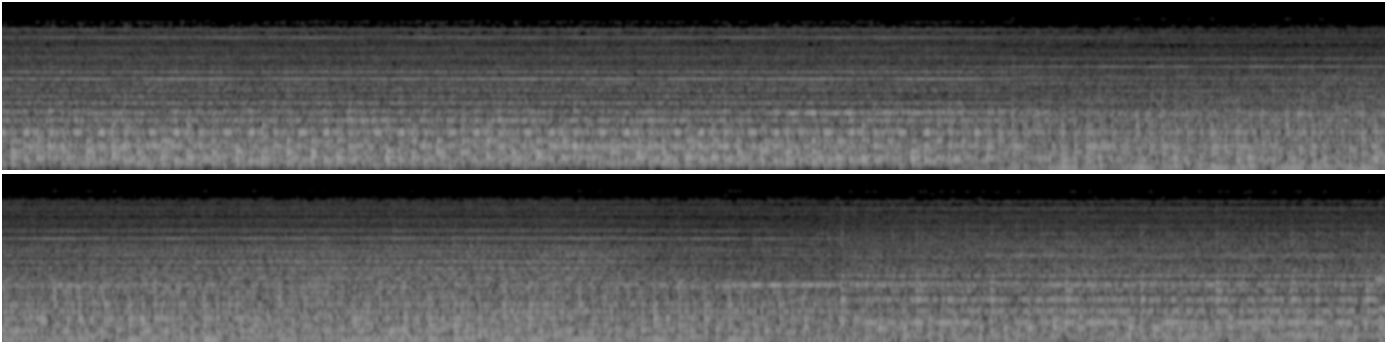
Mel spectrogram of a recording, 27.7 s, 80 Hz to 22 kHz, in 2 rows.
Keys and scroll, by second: 6.4 b, 12.0 a, 23.7 z.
